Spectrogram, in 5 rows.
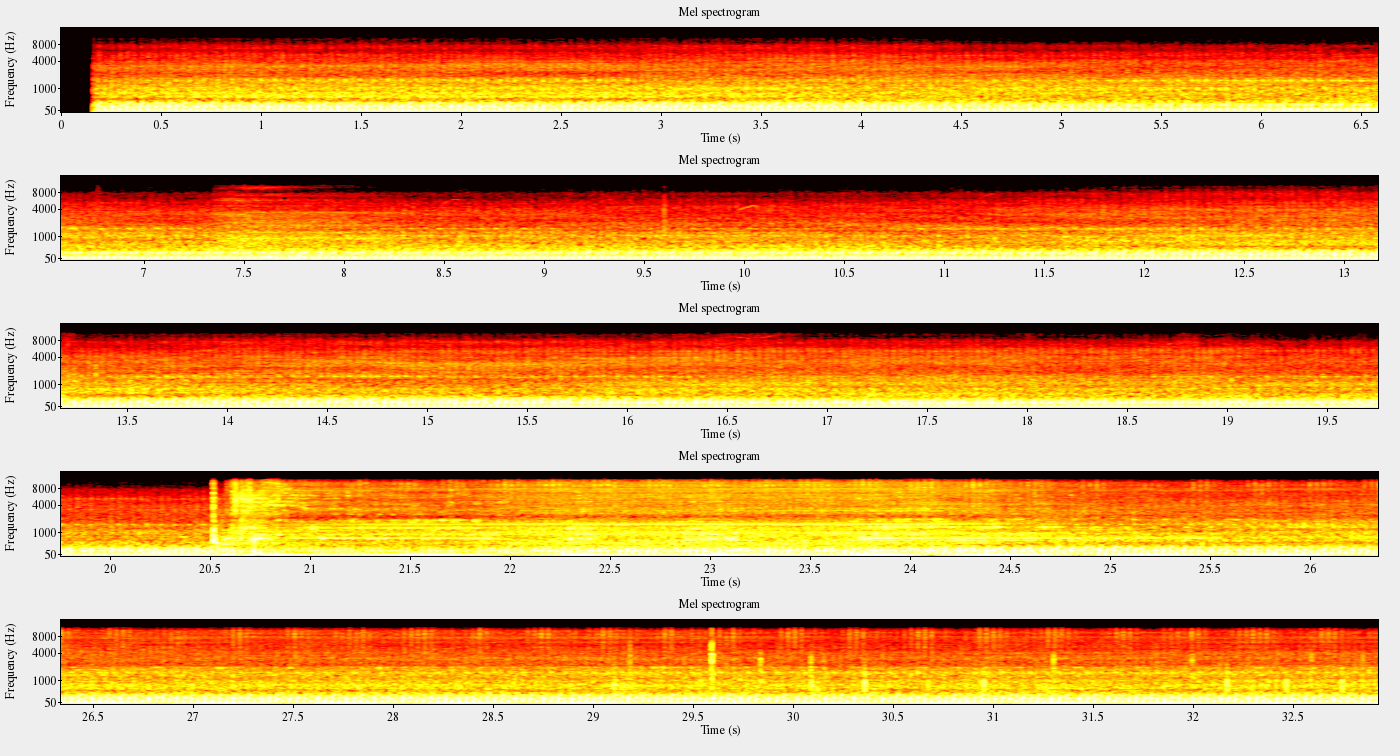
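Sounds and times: excavator diesel engine idling: 0:00.2 - 0:32.9
bright mechanical sound: 0:20.5 - 0:27.4.

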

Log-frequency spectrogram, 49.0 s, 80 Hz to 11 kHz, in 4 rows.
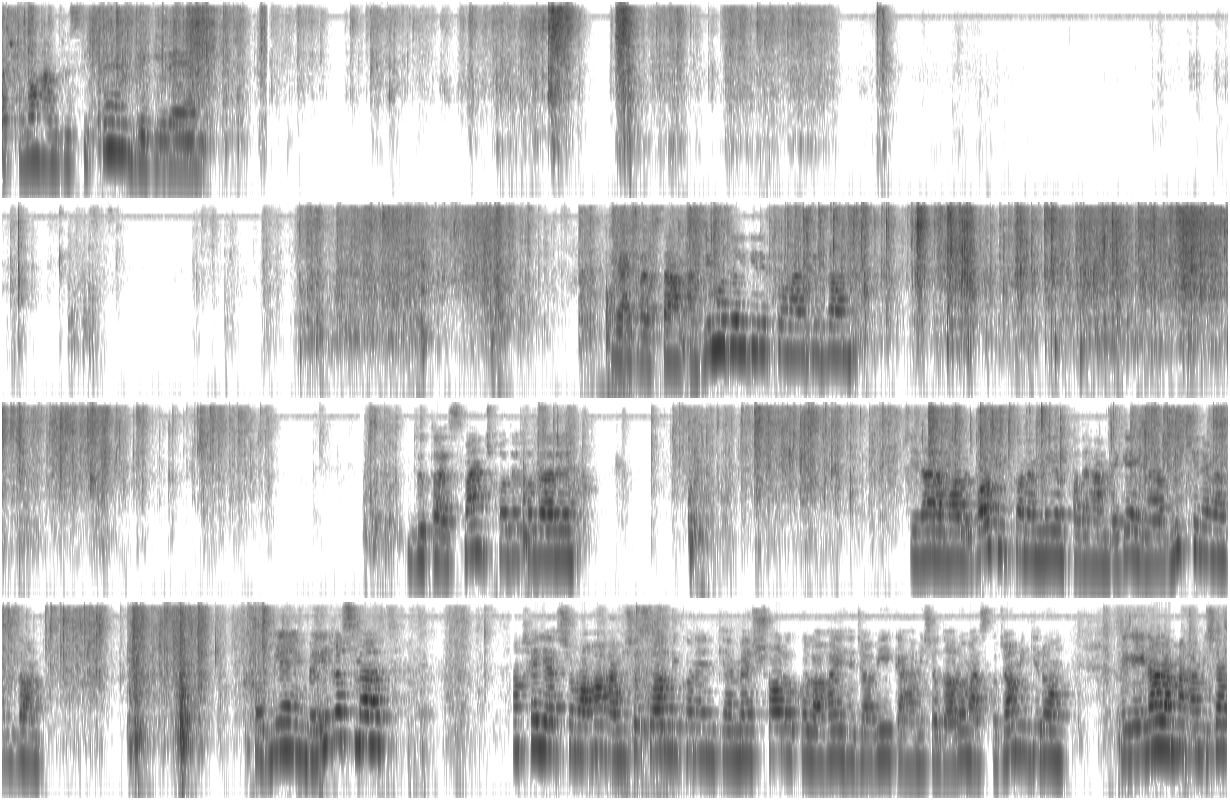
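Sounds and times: packaging rustling and crinkling: 0:00.0 - 0:10.0, 0:11.4 - 0:13.5, 0:14.1 - 0:28.7, 0:29.6 - 0:41.9.

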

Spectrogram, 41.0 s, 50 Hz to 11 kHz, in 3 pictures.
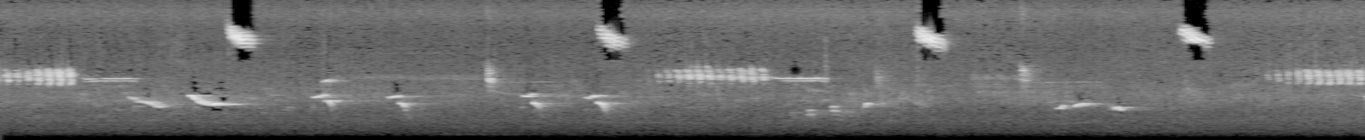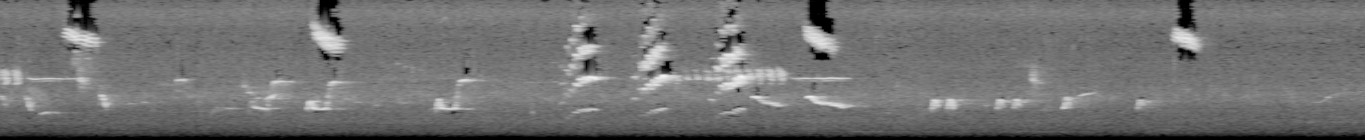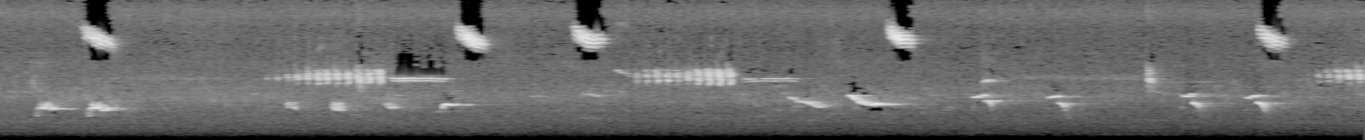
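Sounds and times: small birds chirping: 0:00.0 - 0:40.9
buzzy bird trill: 0:19.3 - 0:22.2.

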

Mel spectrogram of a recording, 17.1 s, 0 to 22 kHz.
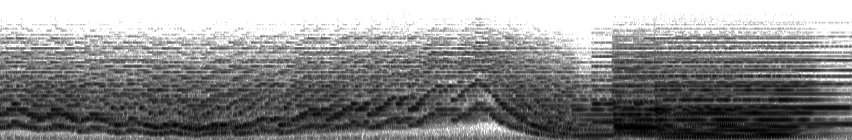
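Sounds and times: background music: 0:10.6 - 0:17.0.

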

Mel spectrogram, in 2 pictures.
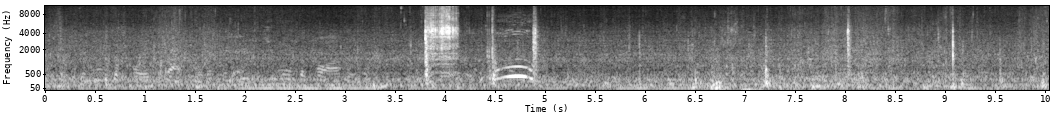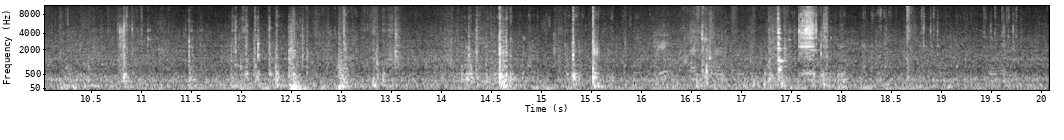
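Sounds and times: boat engine low rumble: 0:00.0 - 0:20.0
wind on microphone: 0:04.2 - 0:10.8.

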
